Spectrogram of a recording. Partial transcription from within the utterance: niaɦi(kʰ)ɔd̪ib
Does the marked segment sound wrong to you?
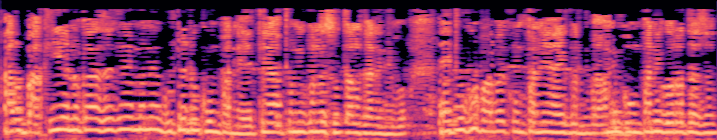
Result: yes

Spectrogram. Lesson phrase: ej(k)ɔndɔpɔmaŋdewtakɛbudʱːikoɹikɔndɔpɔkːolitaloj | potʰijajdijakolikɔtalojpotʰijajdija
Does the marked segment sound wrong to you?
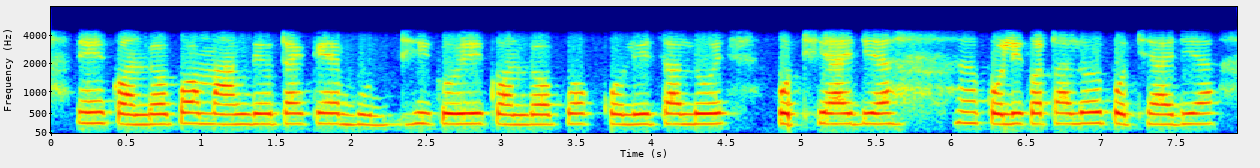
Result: no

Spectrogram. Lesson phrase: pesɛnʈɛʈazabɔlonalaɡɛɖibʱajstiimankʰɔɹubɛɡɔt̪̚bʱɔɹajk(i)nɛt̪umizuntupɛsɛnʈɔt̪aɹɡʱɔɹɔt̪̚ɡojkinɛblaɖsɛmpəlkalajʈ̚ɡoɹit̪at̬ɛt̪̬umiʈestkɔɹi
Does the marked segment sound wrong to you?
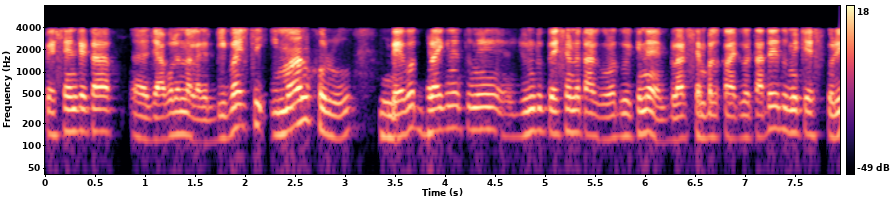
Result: no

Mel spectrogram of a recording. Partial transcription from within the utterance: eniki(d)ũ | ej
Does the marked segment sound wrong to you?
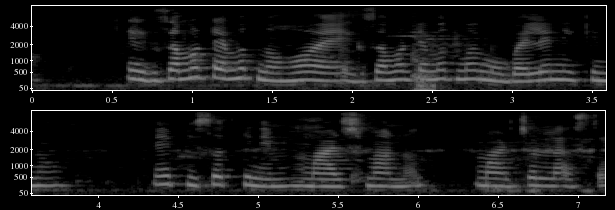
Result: yes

